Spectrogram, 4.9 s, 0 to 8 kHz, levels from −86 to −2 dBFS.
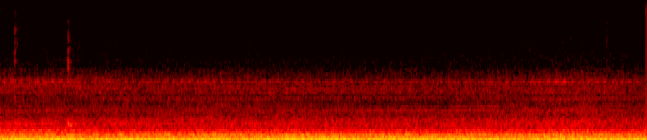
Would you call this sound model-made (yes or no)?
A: no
